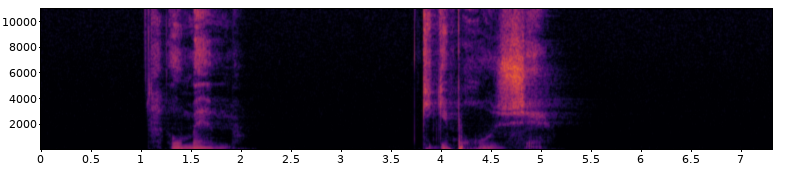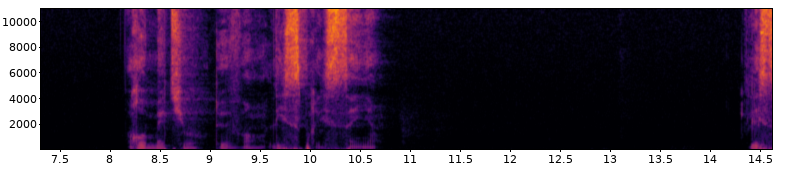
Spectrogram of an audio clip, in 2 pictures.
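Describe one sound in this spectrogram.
A girl speaks into a microphone in short phrases, with pauses between them.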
